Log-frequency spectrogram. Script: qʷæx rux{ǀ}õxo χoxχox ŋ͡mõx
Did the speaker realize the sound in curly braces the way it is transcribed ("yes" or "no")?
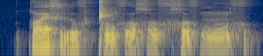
no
